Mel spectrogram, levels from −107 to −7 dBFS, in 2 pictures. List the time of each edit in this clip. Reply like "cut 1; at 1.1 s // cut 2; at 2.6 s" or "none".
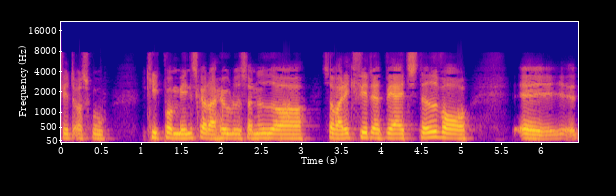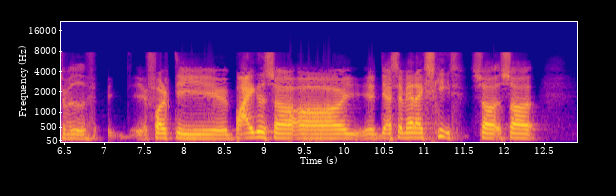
cut 1; at 3.2 s // cut 2; at 11.5 s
